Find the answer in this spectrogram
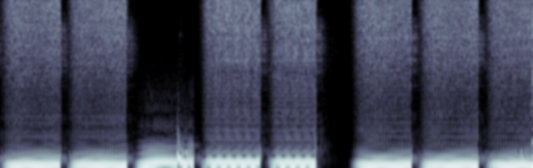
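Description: Dirty electro house synth bass from a Serum preset playing a pattern of held notes, chopped into pulses about every half second. There is a pitch glide between notes about a second in, and a brief break around two and a half seconds in before the pattern starts again.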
